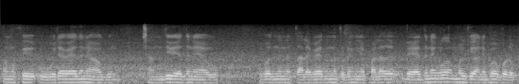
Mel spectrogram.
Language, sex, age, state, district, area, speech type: Malayalam, male, 18-30, Kerala, Kozhikode, rural, spontaneous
